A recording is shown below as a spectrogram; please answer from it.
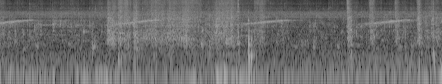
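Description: A bird repeats a short rising whistle about once every second and a quarter, over scrapes and a few sharp knocks, stronger near the end, as a shell bowl scoops grey mix from a pile and tips it into a mold.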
